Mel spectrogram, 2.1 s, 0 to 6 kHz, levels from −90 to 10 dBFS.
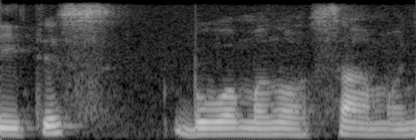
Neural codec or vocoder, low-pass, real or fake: none; 5.4 kHz; real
